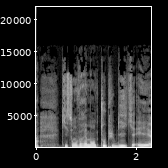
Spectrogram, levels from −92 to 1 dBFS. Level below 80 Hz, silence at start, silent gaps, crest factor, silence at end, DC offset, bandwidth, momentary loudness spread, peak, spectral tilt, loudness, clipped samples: -46 dBFS; 0 s; none; 16 dB; 0 s; under 0.1%; 14.5 kHz; 12 LU; -2 dBFS; -5.5 dB/octave; -18 LUFS; under 0.1%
